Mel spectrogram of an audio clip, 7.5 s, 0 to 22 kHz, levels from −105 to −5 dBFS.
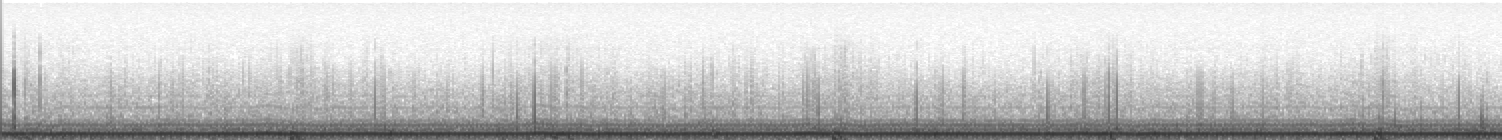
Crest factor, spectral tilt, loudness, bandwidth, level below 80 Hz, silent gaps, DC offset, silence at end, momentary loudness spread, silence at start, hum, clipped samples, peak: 12 dB; -12 dB/octave; -32 LUFS; 2.8 kHz; -48 dBFS; none; under 0.1%; 0 s; 2 LU; 0 s; none; under 0.1%; -18 dBFS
